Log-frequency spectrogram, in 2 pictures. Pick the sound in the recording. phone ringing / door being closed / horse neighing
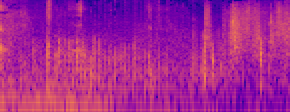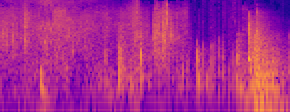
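door being closed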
